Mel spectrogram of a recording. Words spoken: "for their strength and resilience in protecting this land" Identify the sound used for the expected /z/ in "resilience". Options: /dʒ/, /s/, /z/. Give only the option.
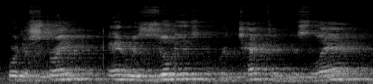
/z/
